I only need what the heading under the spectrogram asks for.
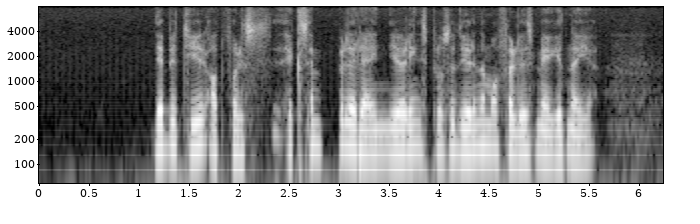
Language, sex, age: Norwegian, male, 37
